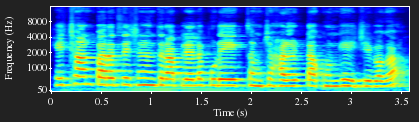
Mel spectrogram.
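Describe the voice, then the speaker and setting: A woman's voice: high-pitched, level tone, quick pace, fairly bright tone. A woman hosting a cooking channel, chatting with viewers as friends while she cooks. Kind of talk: home cooking demonstration.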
